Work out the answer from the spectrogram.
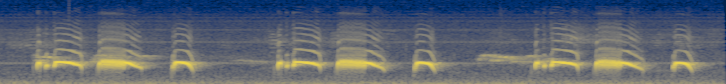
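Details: Spotted dove of the Javan type, called derkuku, singing loudly with a clear voice as a lure to set other doves calling. Three similar phrases of deep, husky coos, each a short grace note, a long drawn coo and a clipped final note, repeated about every two and a half seconds. A soft warbling hum is heard between phrases.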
